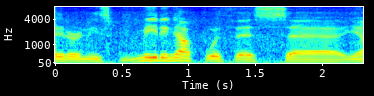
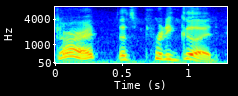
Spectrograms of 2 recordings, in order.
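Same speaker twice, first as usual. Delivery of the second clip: higher, squeaky mock voice; mock high Barry; 9 semitones higher than usual. Barry pleased with the costs, in a higher mock voice. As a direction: squeak out his approval.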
